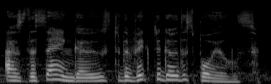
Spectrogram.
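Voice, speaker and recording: An actress plays a weary female elf leader in a fantasy game. Her voice is a bit low, her delivery understated and restrained. Light music sits underneath. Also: lively intonation, moderate pace, a little mellow, close to an everyday voice. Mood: subdued. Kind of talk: video game voice acting.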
